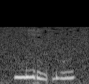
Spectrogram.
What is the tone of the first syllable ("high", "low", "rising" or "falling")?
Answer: falling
